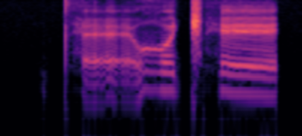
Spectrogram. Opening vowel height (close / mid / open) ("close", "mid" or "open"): open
